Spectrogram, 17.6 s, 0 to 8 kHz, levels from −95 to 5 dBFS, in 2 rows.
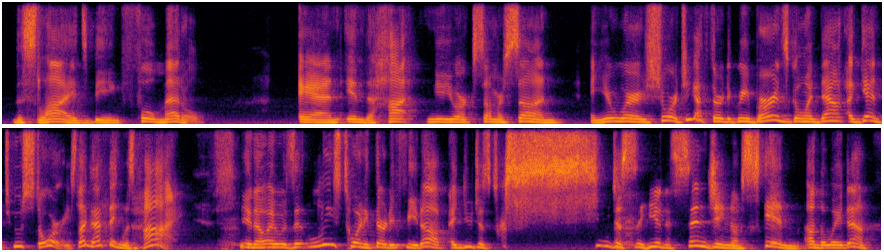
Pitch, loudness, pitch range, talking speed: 180 Hz, -20 LUFS, 155-210 Hz, 190 wpm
